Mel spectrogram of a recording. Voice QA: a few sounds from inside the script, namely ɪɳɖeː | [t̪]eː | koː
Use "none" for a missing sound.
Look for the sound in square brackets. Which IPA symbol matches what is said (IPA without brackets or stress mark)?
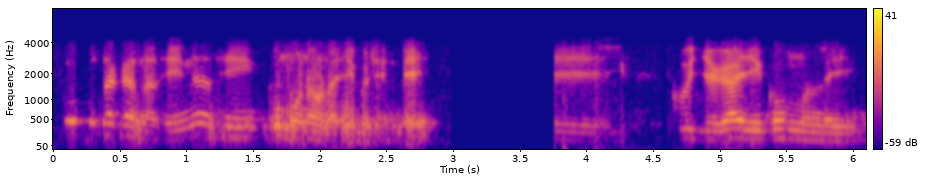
t̪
